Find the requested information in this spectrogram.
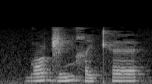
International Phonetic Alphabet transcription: ɡɔ˨˥ ɖ͡ʐi˨˥mχi˩kʰɛ˧

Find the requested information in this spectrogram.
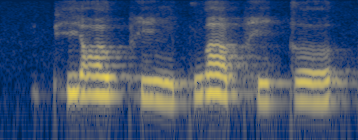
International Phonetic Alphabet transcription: pʰjɑ˦ʊ̯pʰi˨˩ŋ kwä˥˨pʰi˩kɤ˨˦

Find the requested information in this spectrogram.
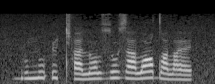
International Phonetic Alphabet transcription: bu˧ ŋu˦ʔʏ˦˨ cʰa˨lo˧lˠ zu˦za˧lˠuː˦ dˤɛ˨lˠɛ˨

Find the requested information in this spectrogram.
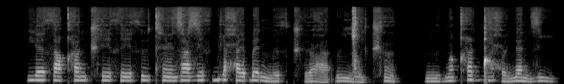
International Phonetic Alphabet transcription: jɛ˦ θa˦qʰʉ˦nt͡ʃʰe˦ θe˦θʉ˦tʰɛ̃˦ za˦ze˦θbi˦ ħɛ˦ɓɛ˦ŋ͡mø˨˦θ t͡ʃʰø˨˦ʕa˨k͡pʉ˦ŋ͡ǀo˨j t͡ʃʰə̃˦˨ | ŋ͡mʉ˨ bõ˦ qʰi˦ɡ͡ǃa˦ħø˨næ˦˨n zi˦˨

